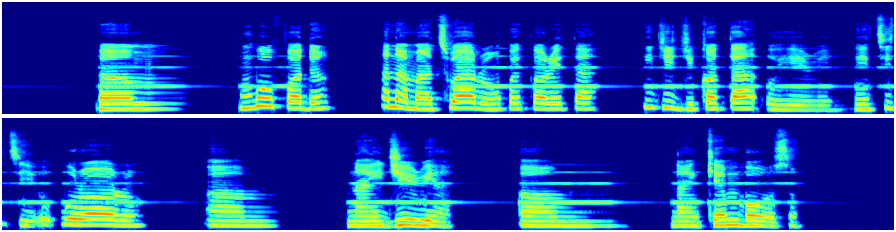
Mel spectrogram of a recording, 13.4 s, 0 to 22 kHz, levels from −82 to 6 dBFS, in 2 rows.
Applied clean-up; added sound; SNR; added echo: neural mask model RNNoise.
